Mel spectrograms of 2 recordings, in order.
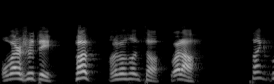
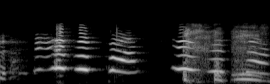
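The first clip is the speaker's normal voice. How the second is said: frog voice; 8 dB louder than usual. Retold or imitated. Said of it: "il est en mode".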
